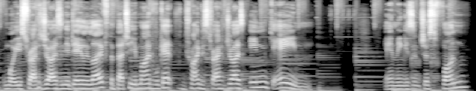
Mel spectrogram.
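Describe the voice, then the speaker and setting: A woman voicing an intense, bossy schoolboy gamer who lectures forcefully like a drill instructor in a visual novel. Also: low voice, a little fast, faint music behind, pitched below the performer's own voice, natural voice. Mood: intense lecturing. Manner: forceful, commanding, emphatic.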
